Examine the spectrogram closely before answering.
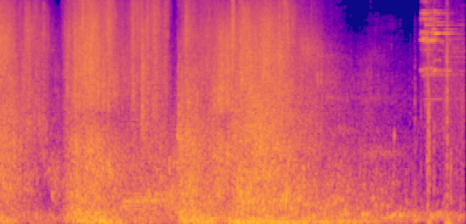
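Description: Game combat effects whoosh and thud loudly.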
